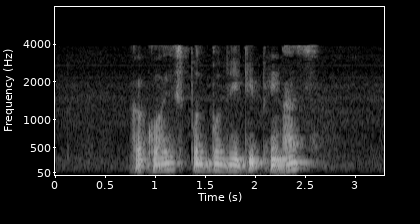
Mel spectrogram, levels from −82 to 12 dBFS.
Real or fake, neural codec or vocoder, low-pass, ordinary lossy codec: real; none; 7.2 kHz; AAC, 16 kbps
